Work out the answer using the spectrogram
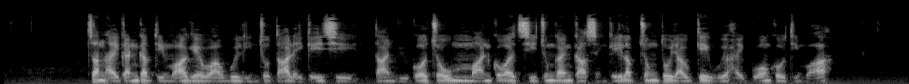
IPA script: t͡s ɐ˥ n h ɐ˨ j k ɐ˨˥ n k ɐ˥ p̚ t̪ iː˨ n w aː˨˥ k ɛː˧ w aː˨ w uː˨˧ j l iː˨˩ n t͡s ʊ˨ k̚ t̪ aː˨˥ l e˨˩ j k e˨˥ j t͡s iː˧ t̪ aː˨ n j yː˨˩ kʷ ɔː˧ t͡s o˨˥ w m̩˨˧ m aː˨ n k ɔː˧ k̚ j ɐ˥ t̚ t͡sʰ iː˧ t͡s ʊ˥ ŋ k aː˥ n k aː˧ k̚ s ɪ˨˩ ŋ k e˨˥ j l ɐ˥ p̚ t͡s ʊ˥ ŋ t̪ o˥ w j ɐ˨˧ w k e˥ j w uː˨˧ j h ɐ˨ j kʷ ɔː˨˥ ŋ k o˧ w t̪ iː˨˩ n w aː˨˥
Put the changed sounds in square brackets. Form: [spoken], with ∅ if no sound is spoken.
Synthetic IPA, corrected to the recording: t͡s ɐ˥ n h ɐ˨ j k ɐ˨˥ n k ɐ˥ p̚ t̪ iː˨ n w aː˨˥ k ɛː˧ w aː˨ w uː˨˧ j l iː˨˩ n t͡s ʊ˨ k̚ t̪ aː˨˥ l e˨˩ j k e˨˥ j [t͡sʰ] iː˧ t̪ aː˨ n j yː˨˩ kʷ [ɔː˨˥] t͡s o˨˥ w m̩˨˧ m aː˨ n k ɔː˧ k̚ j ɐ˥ t̚ t͡sʰ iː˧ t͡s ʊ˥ ŋ k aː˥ n k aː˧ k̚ s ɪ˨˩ ŋ k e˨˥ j l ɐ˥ p̚ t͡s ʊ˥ ŋ t̪ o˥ w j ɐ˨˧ w k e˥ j w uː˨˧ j h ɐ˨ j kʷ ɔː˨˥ ŋ k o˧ w t̪ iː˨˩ n w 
